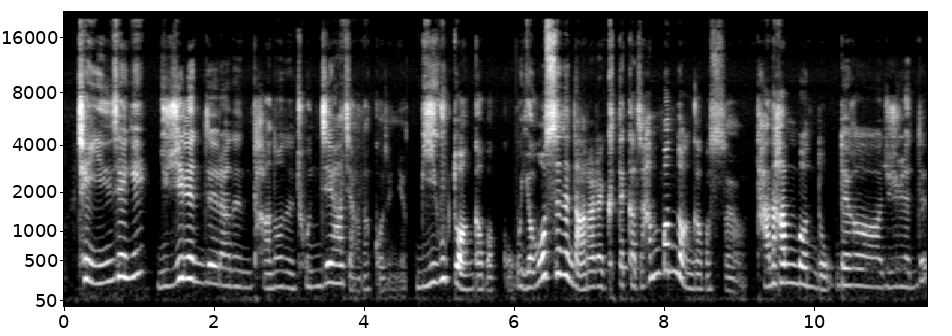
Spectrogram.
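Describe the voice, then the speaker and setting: A woman's pitch swings very wide while noticeable background noise carries on. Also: hardly any pauses, big swings in loudness. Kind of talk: casual talk to camera.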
